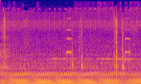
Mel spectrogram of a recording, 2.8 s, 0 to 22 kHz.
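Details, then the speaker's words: 2011 Mitsubishi Lancer Sportback ES, about 225,000 km, cold start at -12°C with door open: thin steady belt squeal above idle since a lightweight crank pulley was fitted, tapering off as it warms. "ever since I put the lightweight crank pulley on it's got a little bit of a line to it when it's warming up but it tapers off eventually"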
